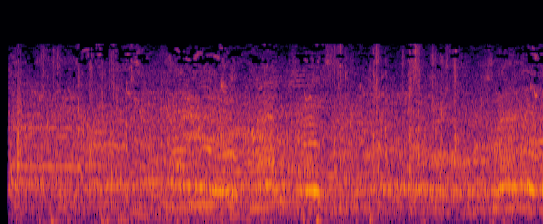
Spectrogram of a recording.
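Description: Game sound in a basketball arena: a steady crowd hubbub with faint voices, and the ball bouncing on the hardwood court during live play.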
